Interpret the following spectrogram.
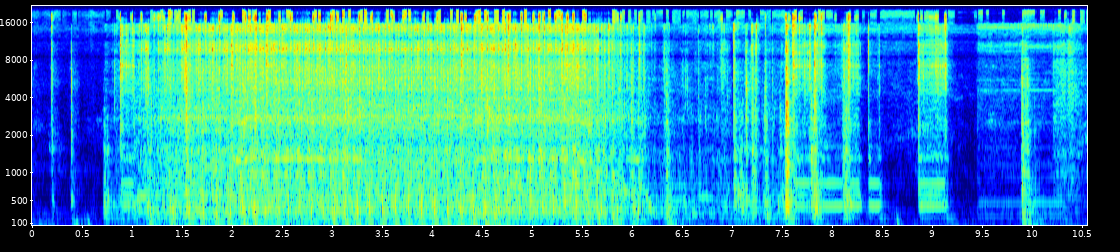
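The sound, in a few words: embroidery machine sewing a satin stitch around notebook cover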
